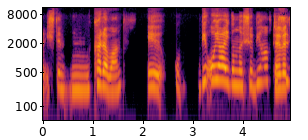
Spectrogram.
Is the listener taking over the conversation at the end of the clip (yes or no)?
no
